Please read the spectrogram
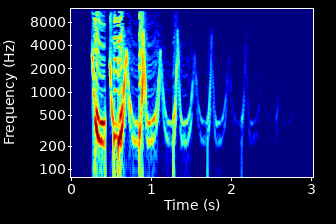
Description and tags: I used FL Studio 11 to create this effect, I filter the sound with Gross Beat plugins.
